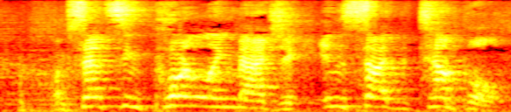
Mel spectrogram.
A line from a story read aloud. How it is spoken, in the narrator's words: She's essentially shouting in your ears, and she says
